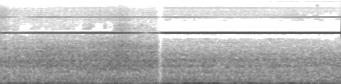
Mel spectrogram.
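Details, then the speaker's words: Large tow truck with a totally dead battery, key on before jump-starting: steady high warning tone with a dip partway, no cranking or engine sound; key-on alert buzzer stops when the key is turned off. "So let's turn that off. All those annoying sounds are gone."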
